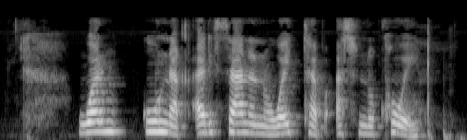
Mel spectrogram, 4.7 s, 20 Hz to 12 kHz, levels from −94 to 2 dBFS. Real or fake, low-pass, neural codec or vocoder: real; 7.2 kHz; none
